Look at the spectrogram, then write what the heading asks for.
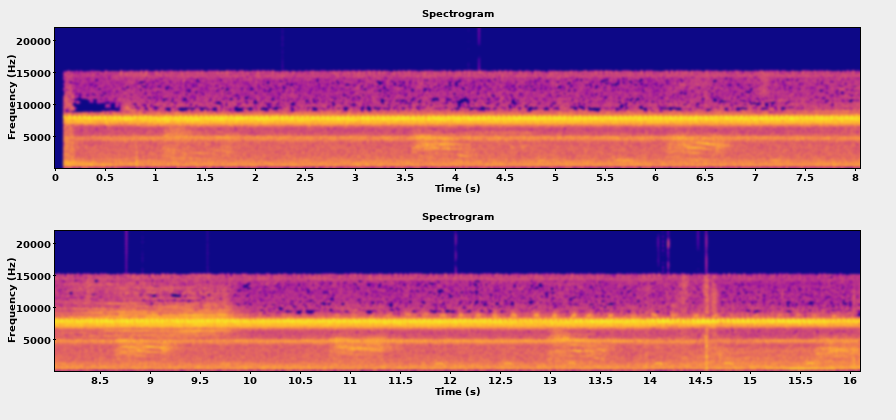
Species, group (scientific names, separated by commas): Neotibicen canicularis, Cicadidae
